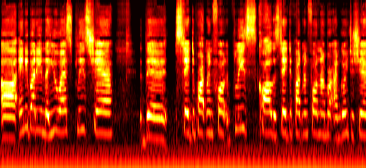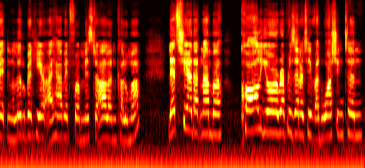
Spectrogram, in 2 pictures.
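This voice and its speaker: A woman speaks in a hoarse, raspy voice, worn down by a flu. Her voice sits a touch high for a woman. She gives pointed political commentary to a live-stream audience, with plenty of fillers and restarts. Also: steady tone, normal speed, a bit bright, rough recording. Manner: talks to viewers and reads their comments aloud.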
